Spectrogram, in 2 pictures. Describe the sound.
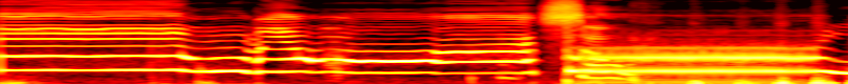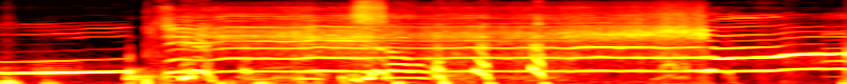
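A voice imitates the reversing sound of an orange Kia Niro hybrid car: long, steady, whining tones broken by harsh, screechy bursts like an old dial-up modem, loud and sustained for about eight seconds.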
